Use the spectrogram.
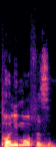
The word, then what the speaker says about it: Polymorphism: Polymorphism. Yeah. Am I even pronouncing it right? Yeah, that's correct. Polymorphism.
